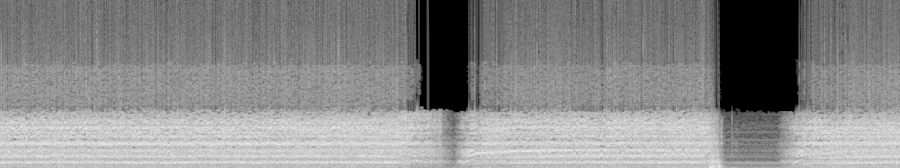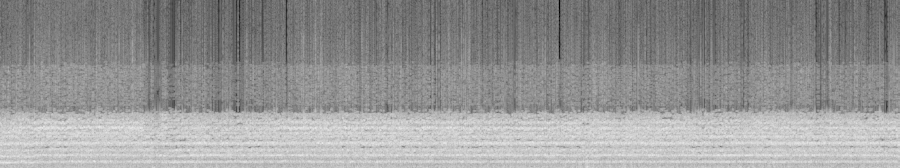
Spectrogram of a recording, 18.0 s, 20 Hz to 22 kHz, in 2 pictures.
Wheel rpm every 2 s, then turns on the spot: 200, 200, 150, 150, 170, 230, 230, 230, 230.
none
